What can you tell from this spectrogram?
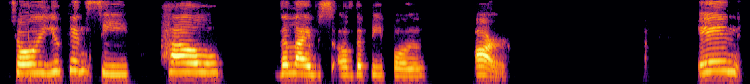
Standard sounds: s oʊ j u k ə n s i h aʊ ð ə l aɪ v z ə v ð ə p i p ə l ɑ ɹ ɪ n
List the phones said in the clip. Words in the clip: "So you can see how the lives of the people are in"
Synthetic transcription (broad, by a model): s oʊ j u k ə n s i h aʊ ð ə l aɪ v s ə v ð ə p i p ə l ɑ ɹ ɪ n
